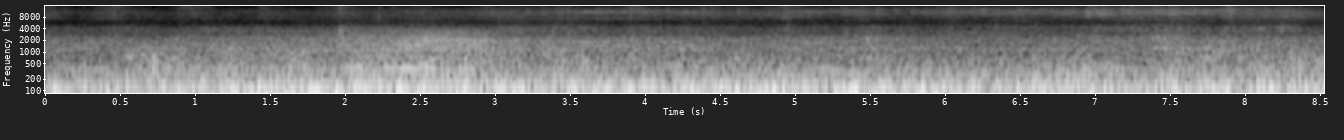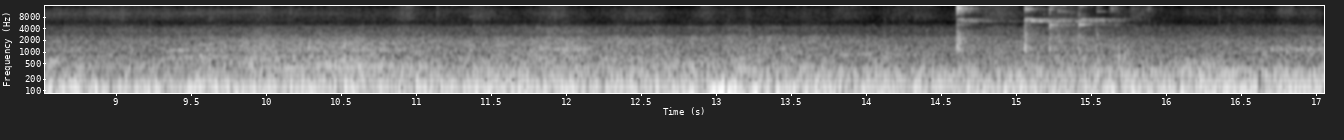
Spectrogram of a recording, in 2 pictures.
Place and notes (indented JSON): {
  "title": "中山區新喜里, Taipei City - In the Street",
  "date": "2014-02-15 17:35:00",
  "description": "walking In the Street, Traffic Sound, Binaural recordings, Zoom H4n+ Soundman OKM II",
  "latitude": "25.07",
  "longitude": "121.53",
  "timezone": "Asia/Taipei"
}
